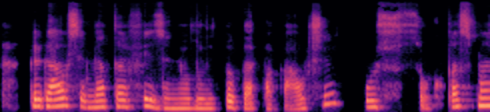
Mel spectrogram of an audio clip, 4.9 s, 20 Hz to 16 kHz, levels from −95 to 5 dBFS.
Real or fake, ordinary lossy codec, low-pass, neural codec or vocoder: fake; MP3, 96 kbps; 14.4 kHz; codec, 44.1 kHz, 7.8 kbps, DAC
